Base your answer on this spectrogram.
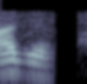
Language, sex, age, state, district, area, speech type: Nepali, female, 45-60, West Bengal, Darjeeling, rural, conversation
